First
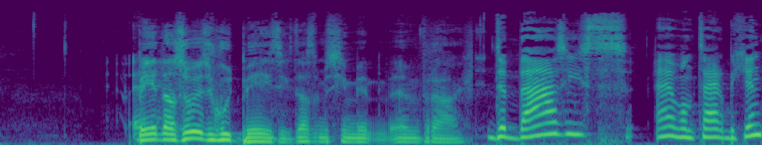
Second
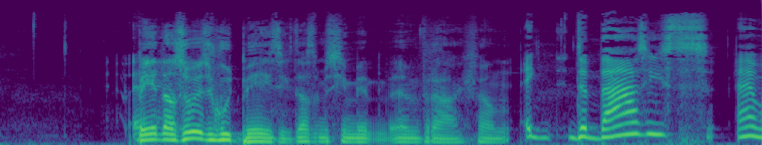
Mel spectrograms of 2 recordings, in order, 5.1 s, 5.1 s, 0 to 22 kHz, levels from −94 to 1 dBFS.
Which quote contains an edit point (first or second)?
first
